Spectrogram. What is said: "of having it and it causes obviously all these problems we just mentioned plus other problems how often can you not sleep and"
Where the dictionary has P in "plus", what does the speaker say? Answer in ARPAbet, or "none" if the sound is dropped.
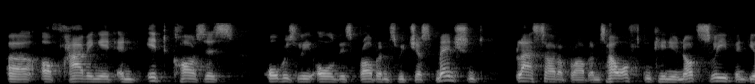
B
